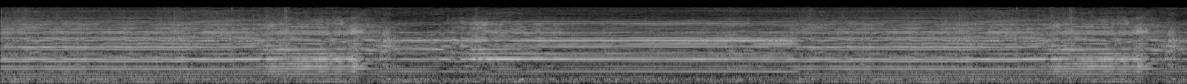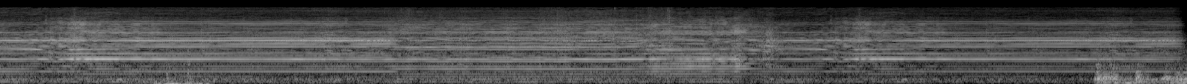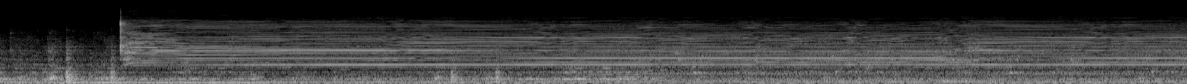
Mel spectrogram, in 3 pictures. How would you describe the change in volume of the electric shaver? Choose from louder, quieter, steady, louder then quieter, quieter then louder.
quieter.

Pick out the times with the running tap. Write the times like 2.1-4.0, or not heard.
22.8-35.5.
